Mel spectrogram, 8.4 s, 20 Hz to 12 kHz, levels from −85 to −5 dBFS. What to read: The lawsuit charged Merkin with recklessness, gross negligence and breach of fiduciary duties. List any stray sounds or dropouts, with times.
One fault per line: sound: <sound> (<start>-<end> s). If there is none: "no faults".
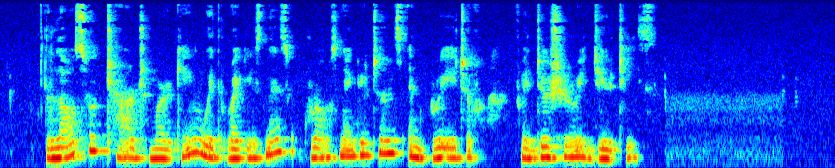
no faults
